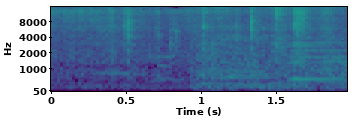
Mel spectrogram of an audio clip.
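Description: A Sakura line streetcar rolls along its rails outdoors in Minami Otsuka, an older neighborhood of central Tokyo, a low rumble swelling about halfway through and a thin, steady metallic squeal rising near the end, with faint birdsound in the background.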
